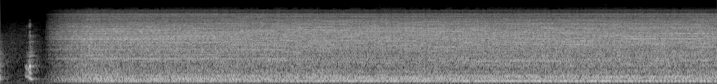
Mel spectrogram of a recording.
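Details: Sawmill cutting 1-by boards from a white pine log that sat on the ground a while, brand new carbide blade, after metal was cut out of the log: engine picks up, blade settles into steady even high whine, no chatter or grinding; normal cut.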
